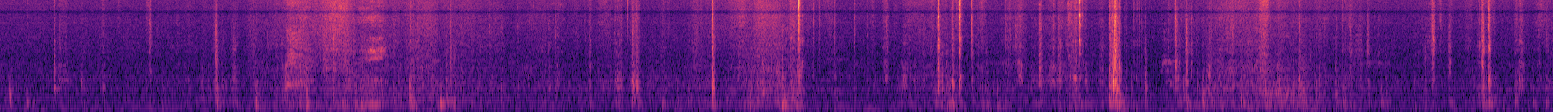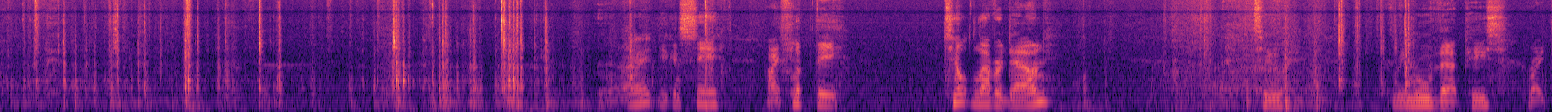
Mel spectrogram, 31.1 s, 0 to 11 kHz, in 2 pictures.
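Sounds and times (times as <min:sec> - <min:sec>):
hand tools clicking and rattling: 0:13.4 - 0:22.0.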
